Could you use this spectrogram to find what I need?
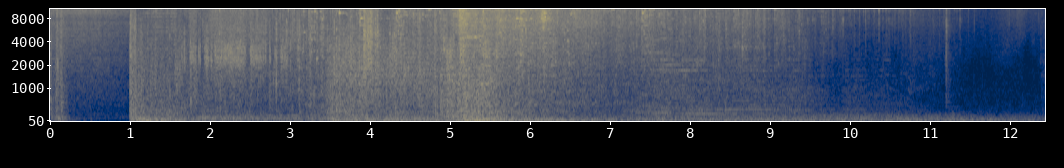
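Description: A loud explosion booms and rumbles on.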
